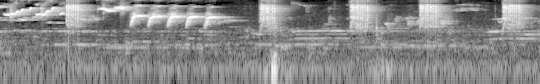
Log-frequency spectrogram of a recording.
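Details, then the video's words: Forktail lure call at night, aimed at getting other birds to answer: a cascade of chirps and repeated downslurred whistles, followed by harsh buzzy bursts about once a second. "Tledekan Gunung Gacor Malam || Suara Pancingan"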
